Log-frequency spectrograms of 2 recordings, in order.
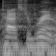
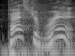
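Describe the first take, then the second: First: The voice is slow, dull and dopey. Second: The voice is bright, energetic and lively. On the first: The speaker calls it wrong. "that's my voice for a teenager. It's just like, duh, blah, blah" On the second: The speaker calls it right. "I'm going to do a better voice this time. ... They're so full of life"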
